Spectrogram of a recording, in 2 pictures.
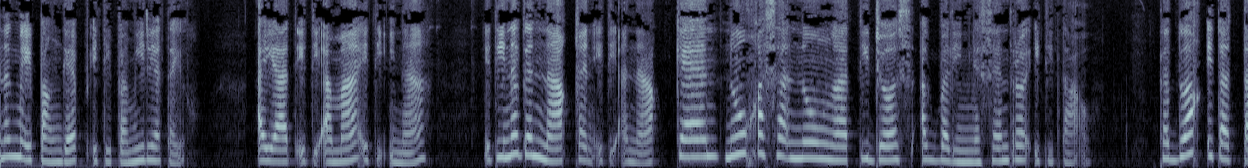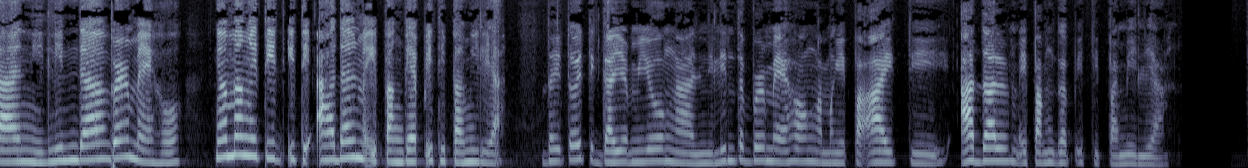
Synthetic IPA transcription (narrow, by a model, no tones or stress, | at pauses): nɐɡ̚mɐʔɪpɐŋɡɛpɪt̪ipɐmiljɐt̪ɐjo | ʔɐjat̪ɪt̪ḭʔɐmaʔɪt̪iʔɪna | ʔɪt̪inɐɡɐnakːɛnʔɪ̰t̪iʔɐ̰nakːɛnːukɐsanoŋat̪id͡ʒosʔɐɡ̚bɐlinŋɐsɛnt̪ɾo̞ʔɪt̪it̪a̰ːʔo̰ | kɐd̪wak̚ɪt̪at̪anilind̪abɛɹmɛɦo | ŋɐmɐŋit̪id̪ɪt̪iʔaːd̪ɐlmɐ̰ʔɪpɐŋɡɛp̚ʔɪt̪ipɐmilja̰ | d̪ɐt̪ojt̪ɪɡaːjɐmjoŋanilind̪abɛɹmɛɦoŋamɐŋipa̰ʔajt̪iʔad̪almɐɪpaŋɡapɪt̪ipɐmilja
